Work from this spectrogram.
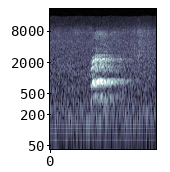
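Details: Great Pyrenees dog during a directed jumping training session, giving one short, half-second bark with a clear tonal ring that trails off, over a steady background hiss.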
